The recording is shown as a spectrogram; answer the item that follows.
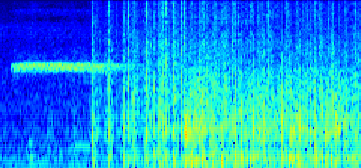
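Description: A short, steady high-pitched start signal, then many paintball markers firing rapidly at once as the point opens, a dense crackle of shots that begins about half a second in and keeps going.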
